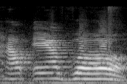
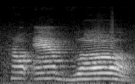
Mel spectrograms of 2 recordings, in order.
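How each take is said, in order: First: "However" said slowly, stress marked; slow model word. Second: "However" again slowly, stress marked; slow model word. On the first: Teacher slowly models stress for class. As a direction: drag "However" for students. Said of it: "làm ờ, khoan vào". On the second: Teacher repeats the stressed word for class. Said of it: "Khoan vào however". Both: Shown as a demonstration.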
